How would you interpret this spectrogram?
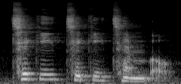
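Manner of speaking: plain reading voice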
